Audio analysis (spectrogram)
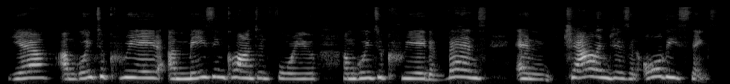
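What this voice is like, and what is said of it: Colombian-accented English. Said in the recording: “my Colombian accent”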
